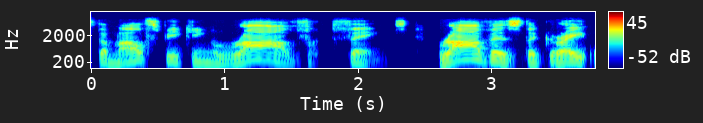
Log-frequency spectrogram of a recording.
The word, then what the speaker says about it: Rav: The Rav is the rabbi, the rabbi. It's R-A-B in the original language, Rav, but it's pronounced, the B is pronounced like a V in Hebrew and Aramaic.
